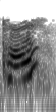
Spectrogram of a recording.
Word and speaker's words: Kay: The name is Kay. – Hi, Kay. How do you spell that? – K-A-Y. – K-A-Y.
